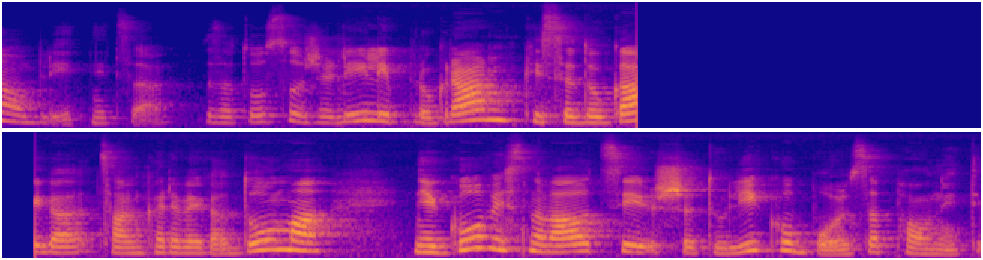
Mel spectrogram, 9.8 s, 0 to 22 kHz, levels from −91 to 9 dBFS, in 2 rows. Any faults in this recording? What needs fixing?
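At 1.68 s, between "obletnica zato so" and "program ki se", the microphone volume is stepped up by about 7 dB in a single jump. Speech and background noise rise together, so the waveform envelope and the spectrogram's noise floor both brighten at once at that instant. To prevent it, turn off automatic microphone gain adjustment in the call software and set a fixed input level before recording.

From 3.18 s to 5.07 s, right after "program ki se", there is an audio dropout to silence lasting about 1.9 s, likely from lost input with the encoder writing silence. The waveform shows a flat line and the spectrogram a fully black gap with no room tone. To prevent it, secure the microphone connection and monitor the input during recording so any interruption is caught and the passage re-recorded.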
